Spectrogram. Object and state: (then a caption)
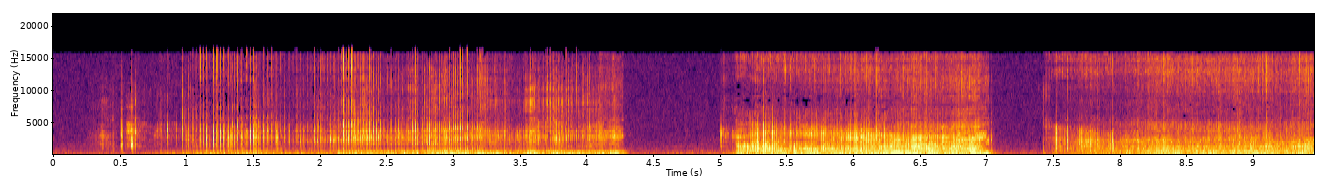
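Cloth-covered hardcover book. Fingernails scratch a thick navy fabric-covered hardcover book resting on a wooden table, first along its sides and then across the top of the cloth cover. The result is a dry, crisp, bright scratching texture in three sustained stretches separated by short silent pauses, with a faint low tonal hum beneath it.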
